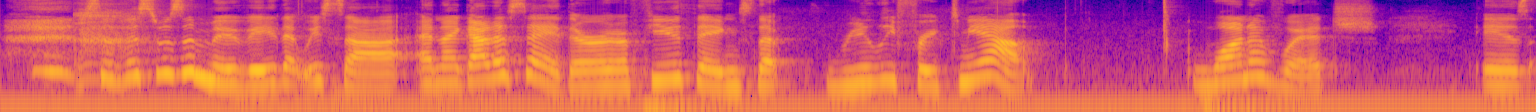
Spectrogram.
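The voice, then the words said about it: Loud speaking voice. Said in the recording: “I need to lower my voice. I'm really loud right now.”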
